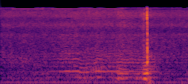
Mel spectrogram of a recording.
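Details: Feral European honey bees at a wild hive entrance beside a Florida river, growing agitated at the close observer; a low, wavering hum rises and falls as bees fly close.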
